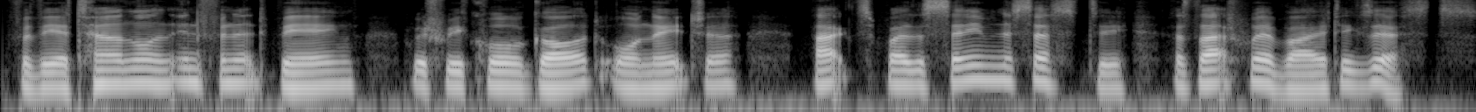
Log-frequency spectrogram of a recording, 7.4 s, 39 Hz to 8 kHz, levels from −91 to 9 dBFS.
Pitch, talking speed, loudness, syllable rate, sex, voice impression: 140 Hz, 180 wpm, -19 LUFS, 5.4 syllables/s, male, very masculine, very middle-aged, very thick, tensed, slightly weak, slightly bright, soft, muffled, fluent, slightly raspy, cool, very intellectual, slightly refreshing, sincere, very calm, mature, very friendly, reassuring, unique, elegant, slightly wild, sweet, lively, kind, slightly modest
